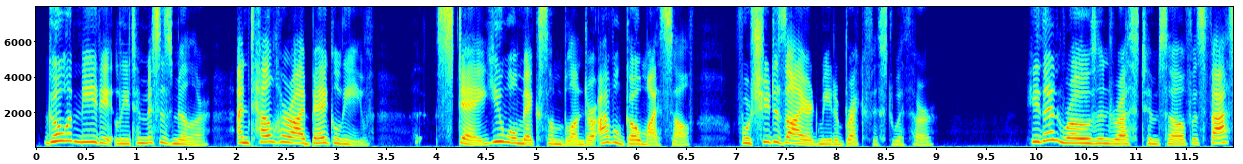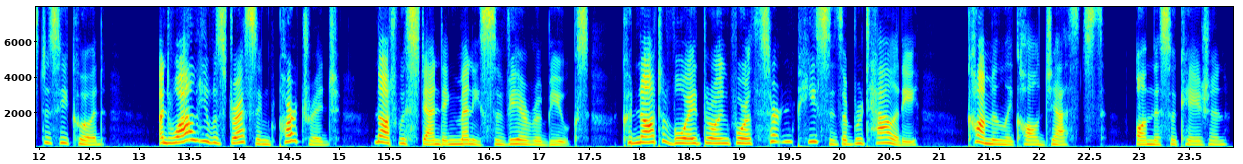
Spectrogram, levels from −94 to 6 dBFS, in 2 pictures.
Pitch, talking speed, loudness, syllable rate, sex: 250 Hz, 160 wpm, -20 LUFS, 5.3 syllables/s, female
